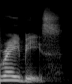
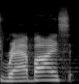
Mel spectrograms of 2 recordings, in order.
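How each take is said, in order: First: It is said like the word rabies. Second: It is said like the word rabbis. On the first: "It could be rabies" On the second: "I'm assuming it's rabbis"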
